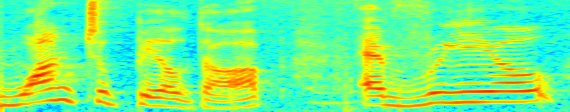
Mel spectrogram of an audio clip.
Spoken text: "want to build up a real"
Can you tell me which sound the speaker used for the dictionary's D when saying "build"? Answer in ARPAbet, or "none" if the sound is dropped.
D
